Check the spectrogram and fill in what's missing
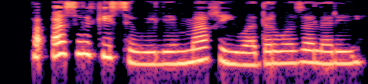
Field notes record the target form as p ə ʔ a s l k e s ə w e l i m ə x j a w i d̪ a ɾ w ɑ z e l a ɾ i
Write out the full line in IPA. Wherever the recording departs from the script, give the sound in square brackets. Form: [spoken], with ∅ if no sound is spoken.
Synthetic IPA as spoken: p ə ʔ a s l k e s ə w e l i m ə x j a w [a] d̪ a ɾ w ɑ z [a] l a ɾ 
